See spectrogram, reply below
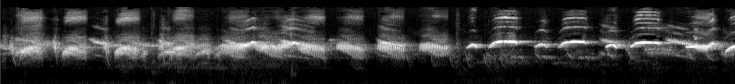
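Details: Chinese hwamei delivering a continuous stream of warbled, twisting whistles, the first half a rapid run of slurred notes, the second half clearer ringing whistles at a higher pitch.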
